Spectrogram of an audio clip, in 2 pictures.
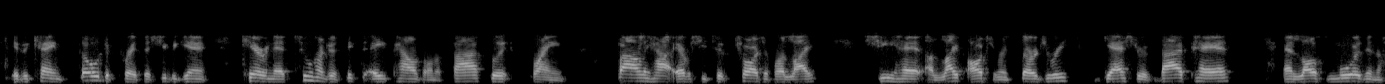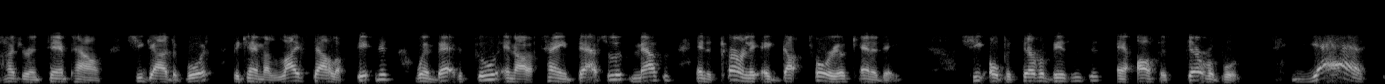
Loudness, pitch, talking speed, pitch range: -29 LUFS, 145 Hz, 150 wpm, 130-160 Hz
